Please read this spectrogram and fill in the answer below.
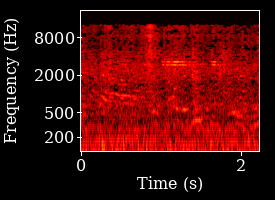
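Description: Busy market ambience: indistinct voices chattering over a steady low rumble.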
